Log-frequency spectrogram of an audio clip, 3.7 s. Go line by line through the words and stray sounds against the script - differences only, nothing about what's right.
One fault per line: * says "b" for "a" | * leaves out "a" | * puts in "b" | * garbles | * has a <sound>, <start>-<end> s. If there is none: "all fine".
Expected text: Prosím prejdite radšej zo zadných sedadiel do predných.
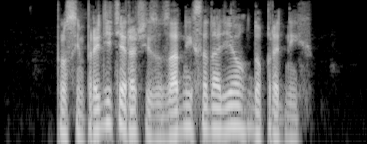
all fine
